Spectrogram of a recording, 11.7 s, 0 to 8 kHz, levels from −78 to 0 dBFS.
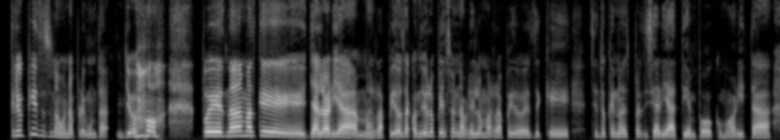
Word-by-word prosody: Creo 280 0 +1
que 350 0 -1
esa 295 -5 -7
es 250 -2 -7
una 235 -2 -5
buena 205 0 -4
pregunta. 180 0 -8
Yo, 210 +3 -3 1.0
pues, 250 -1 +8
nada 255 +2 +7
más 260 -1 +3
que 220 -7 +3
ya 205 0 +5
lo 215 0 +5
haría 205 - +4
más 190 - -8
rápido, 180 +3 -3
o - - -4
sea, 220 -1 0
cuando 210 0 -5
yo 220 - 0
lo 240 +1 -3
pienso 225 +1 -5
en 215 - -7
abrirlo 195 +1 -4
más 195 -1 -6
rápido, 190 0 -6
es 190 -1 -7
de 190 - -10
que 180 -1 -8 0.3
siento 220 -1 -8
que 210 - -5
no 200 0 -5
desperdiciaría 185 -2 -4
tiempo 180 -1 -7
como 180 0 -14
ahorita, 195 0 -4
200 Hz, 190 wpm, -22 LUFS, 190-225 Hz, 1.0 s, pues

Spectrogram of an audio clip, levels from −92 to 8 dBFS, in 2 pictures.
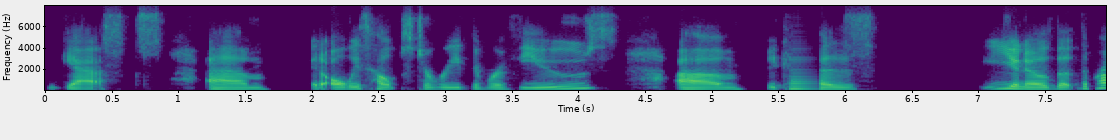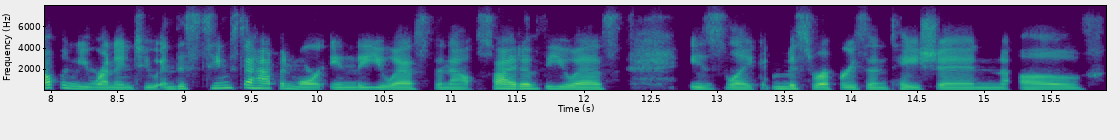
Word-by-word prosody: guests. - - -1 0.3
Um, 130 -2 +2 0.3
it - - 0
always 165 +2 +3
helps 140 - 0
to 160 - -3
read 140 -1 -5
the 130 - -6
reviews, 150 - -3 0.4
um, 130 0 +5 0.2
because, 150 -3 -3 0.8
you 185 +2 +3
know, 155 -1 +5
the 155 0 +1
the 200 - -3
problem 240 0 +3
you 165 -3 -3
run 140 -1 +2
into 140 +1 -4
and 160 - -3
this 190 0 -3
seems 240 +3 -4
to 265 - +5
happen 220 -3 0
more 155 -1 +1
in 145 -1 -3
the 145 0 -1
US 135 0 +1
than 125 -1 -7
outside 190 +10 +2
of 185 -2 +3
the 180 - -5
US, 150 -2 +1 0.5
is 150 -2 -5
like 125 -2 -1
misrepresentation 135 -5 -1
of 120 -1 -1
145 Hz, 140 wpm, -25 LUFS, 130-165 Hz, 0.8 s, um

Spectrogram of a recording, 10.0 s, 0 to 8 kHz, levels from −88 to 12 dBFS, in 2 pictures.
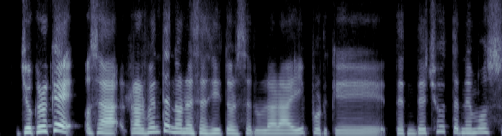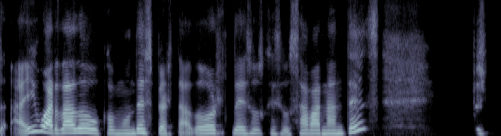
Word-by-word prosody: Yo 255 +7 +3
creo 305 +2 +7
que, 320 -2 +7
o 230 - -2
sea, 220 -2 +4
realmente 260 +8 +1
no 250 -3 +2
necesito 210 -2 0
el 200 - -1
celular 190 0 -3
ahí, 190 +2 +1
porque 180 -6 -7
ten 210 - -4
de 225 - -2
hecho, 295 +7 -6
tenemos 240 -3 -4
ahí 265 - -2
guardado 230 -5 +4
como 190 -1 -6
un 195 - -3
despertador 200 -1 -2
de 190 -2 -2
esos 200 +2 -7
que 190 -1 -13
se 175 - -12
usaban 190 +2 -2
antes, 250 - -3 0.9
pues 195 -3 -12
215 Hz, 165 wpm, -21 LUFS, 190-240 Hz, 0.9 s, creo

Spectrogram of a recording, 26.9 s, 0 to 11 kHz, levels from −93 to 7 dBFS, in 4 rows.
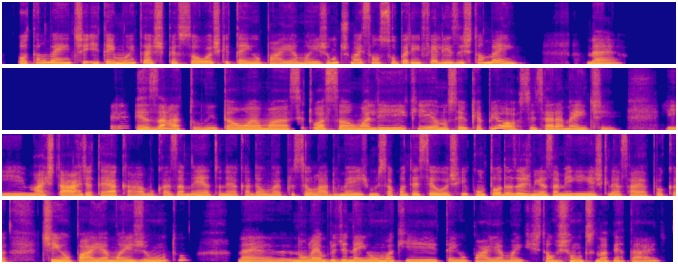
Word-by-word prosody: Totalmente, 300 +1 +1
e 230 +3 -2
tem 250 +1 0
muitas 285 +5 +1
pessoas 235 +2 -1
que - - -6
têm 225 0 -1
o 235 - -1
pai 200 -3 -3
e - - -1
a 195 - -2
mãe 200 0 -1
juntos, 305 +10 -1
mas 280 -1 -1
são 285 -2 -3
super 270 0 -2
infelizes 275 -1 -2
também, 295 -7 +1 0.7
né. 245 +2 -1 1.9
Exato, 220 -3 +1
então 200 +1 +1
é 220 - +4
uma 220 +1 +3
situação 230 +1 0
ali 225 +1 +2
que 295 - -7
eu 245 -2 +1
não 235 - +2
sei 230 -1 0
o - - -5
que 235 - -4
é - - -1
pior, 245 - +1
sinceramente, 220 -2 -1 0.5
e 200 +2 -1
mais 205 0 +1
tarde 210 +1 +4
até 205 +1 +1
acaba 215 -2 -1
o - - -8
casamento, 205 +3 -1
né, 200 0 -1
cada 195 0 -3
um 195 - -2
vai 195 0 -1
pro 200 +2 -9
seu 210 +1 -2
lado 205 +1 -1
mesmo. 230 0 0
Isso 205 0 -4
aconteceu 215 +1 +1
acho 210 0 -2
que 225 - -2
com 260 +2 0
todas 250 +2 +2
as 235 -2 +5
minhas 215 -1 +2
amiguinhas 210 -1 +2
que 205 - -11
nessa 200 +1 -1
época 200 +1 -3 0.4
tinham 225 -2 +3
o - - -6
pai 210 -1 +4
e - - +2
a 210 - +3
mãe 215 +1 +3
junto, 230 - -1 0.5
né, 230 -3 -1
eu - - -2
não 220 +1 +3
lembro 220 0 +2
de 225 +2 +2
nenhuma 240 -1 +2
que 215 -2 -1
tem 210 0 -2
o 215 - -2
pai 210 0 -2
e - - -1
a 210 - 0
mãe 205 0 -2
que 205 - -21
estão 230 0 -2
juntos, 230 +3 -1
na 210 -3 +2
verdade 215 +4 -4
220 Hz, 190 wpm, -19 LUFS, 205-240 Hz, 1.9 s, as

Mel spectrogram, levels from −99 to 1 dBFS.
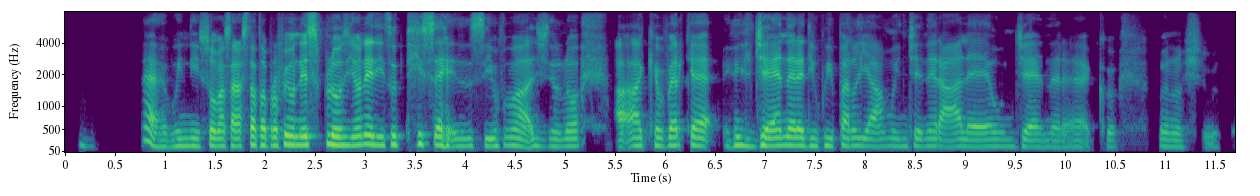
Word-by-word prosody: Mh, - - -14 0.5
beh, 250 - -1
quindi 155 +3 -4
insomma 155 0 +1
sarà 155 +1 +2
stata 175 +3 +3
proprio 170 +2 +4
un'esplosione 180 0 +5
di 180 -1 +2
tutti 185 +2 -2
i - - +4
sensi 160 -5 0
immagino, 155 -1 -3 0.4
a - - -2
anche 165 +1 -2
perché 170 0 0
il 165 0 -3
genere 170 +1 +4
di 160 0 -5
cui 160 0 -5
parliamo 160 -2 -4
in 155 0 -10
generale 150 -2 -3
è - - -2
un 150 0 -10
genere, 140 -1 -7
ecco, 145 -1 -13 0.4
conosciuto. 145 -3 -11
160 Hz, 145 wpm, -23 LUFS, 150-175 Hz, 0.5 s, un'esplosione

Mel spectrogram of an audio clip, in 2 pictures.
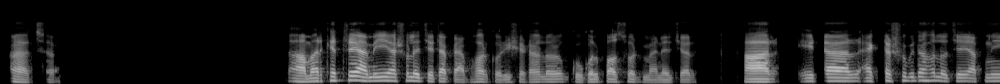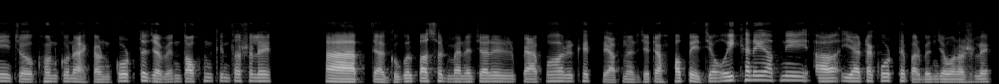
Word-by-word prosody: আচ্ছা। - - -3 2.4
আমার 140 +2 +4
ক্ষেত্রে 180 +2 +3
আমি 170 +1 +1 0.2
আসলে 170 0 0
যেটা 140 0 +2
ব্যবহার 115 +3 -2
করি, 110 0 -5
সেটা 115 -1 -4
হলো 120 +1 -4 0.2
Google 115 +1 -3
পাসওয়ার্ড 120 -1 -1
ম্যানেজার। 105 +1 -6 0.6
আর 130 0 +9 0.4
এটার 155 0 +5 0.2
১ - - -3
টা - - +4
সুবিধা 180 0 -2
হল 180 -1 -2
যে, 155 - -1 0.2
আপনি 155 +2 -6 0.3
যখন 130 +3 -3
কোনো 145 -1 -2
অ্যাকাউন্ট 120 +1 -4
করতে 160 +2 0
যাবেন, 125 0 -1
তখন 135 +5 -1
কিন্তু 155 -1 -9
আসলে 155 -1 -1 0.7
আ - - +8 0.6
Google 145 +4 -3
পাসওয়ার্ড 145 0 0
ম্যানেজারের 135 +1 -2 0.2
ব্যবহারের 150 +5 -1
ক্ষেত্রে 155 -7 -7
আপনার 120 0 -8
যেটা 125 +1 -1
হবে, 150 +1 0
যে 150 - -2
ঐখানেই 205 +2 +1
আপনি 195 +2 -6 0.3
আ - - +4 0.2
ইয়াটা 155 0 +1
করতে 170 0 -2
পারবেন। 125 0 -3
যেমন, 120 -1 0
আসলে 125 +2 -4
140 Hz, 140 wpm, -25 LUFS, 120-160 Hz, 2.4 s, আর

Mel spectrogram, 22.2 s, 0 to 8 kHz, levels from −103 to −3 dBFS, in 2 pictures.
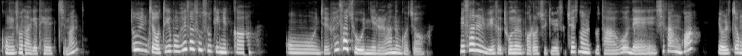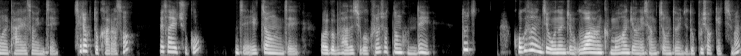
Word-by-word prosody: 공손하게 175 -4 +1
대했지만 160 - -4 0.8
또 360 0 +3
인제 300 -8 0
어떻게 215 +7 +2
보면 280 +1 0
회사 380 +2 +6
소속이니까 245 - +1 0.6
어 190 -2 -1
인제 170 0 -4
회사 390 +4 +6
좋은 170 - +3
일을 160 +1 -2
하는 195 0 +4
거죠. 140 -3 -6 0.5
회사를 280 -4 +4
위해서 175 +1 +1
돈을 185 0 +2
벌어주기 160 -2 -4
위해서 150 0 -3
최선을 245 -3 +3
또 - - -3
다하고 165 +8 -1
내 170 0 0
시간과 270 - 0 0.4
열정을 175 0 +2
다해서 155 +1 -5
인제 145 +1 -8 0.2
체력도 290 +1 +2
갈아서 - - -3 0.4
회사에 250 -2 +3
주고 230 - -5 0.5
인제 195 - -3
일정 180 -1 +1
이제 135 -2 -6 0.3
월급을 170 -1 +1
받으시고 165 -2 -1
그러셨던 225 0 0
건데 190 +2 -1 0.5
또 365 - +3
즈 365 - -16 0.6
거기서 310 +7 +4
인제 235 -4 +3
오는 190 -1 +5
좀 175 -3 -2
우아한 200 +1 +6
근무 170 -3 -2
환경의 175 -5 +1
장점도 160 -2 -5
인제 145 0 -8
높으셨겠지만 180 - -5
190 Hz, 350 characters per minute, -23 LUFS, 165-235 Hz, 0.8 s, 회사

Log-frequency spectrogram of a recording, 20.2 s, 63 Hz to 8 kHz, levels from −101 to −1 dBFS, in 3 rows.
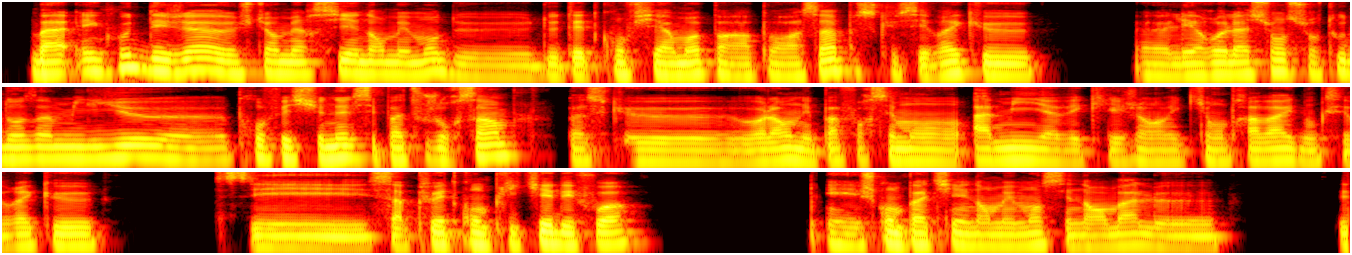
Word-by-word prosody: Bah, 115 0 +5
écoute, 130 +6 +2
déjà, 135 0 +4
heu, 115 - +2
je 115 +1 -3
te 120 - -1
remercie 115 +1 +2
énormément 110 +1 +1
de 90 -4 -6
de 95 +3 -3
t'être 95 +2 0
confiée 110 0 0
à 100 - +2
moi 110 +2 +2
par 110 -2 -1
rapport 100 +1 -3
à - - -1
ça. 125 +6 +4
Parce 125 -3 0
que, 110 - -9
c'est 95 - -1
vrai 110 +4 +2
que, 100 -4 -1 0.5
heu, 100 -1 -3
les 100 +1 0
relations 110 +3 +2
surtout 120 +1 -3
dans 115 0 +1
un 115 - +2
milieu, 115 -2 0
heu, - - -8
professionnel, 115 0 +2
c'est 120 -2 +2
pas 105 - 0
toujours 105 -4 -4
simple. 130 +1 +3 0.2
Parce 95 -1 -3
que, 95 -1 -4
voilà, 95 +2 +1
on 110 - +2
n'est 95 -3 0
pas 95 +2 -3
forcément 100 -1 -1
amis 100 0 +1
avec 90 -1 -6
les 95 - -5
gens 95 0 -4
avec 95 -1 -6
qui 90 - -7
on 95 - -3
travaille. 100 +2 0
Donc, 95 0 -6
c'est 85 - -6
vrai 100 +2 -1
que, 100 0 -1 0.5
c'est 90 -1 0
ça 90 +2 +2
peut 90 +5 -1
être 105 - +2
compliqué, 105 +2 +2
des 105 -2 +4
fois 110 +1 +1 0.9
et 100 -2 -1
je 100 - +2
compatis, 105 -1 +3
énormément. 95 +1 0
C'est 105 -3 -1
normal, 95 +2 -1
heu, 90 -1 -4 0.6
il - - -1
105 Hz, 210 wpm, -25 LUFS, 95-115 Hz, 0.9 s, Bah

